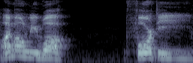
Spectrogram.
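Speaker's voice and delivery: normal talking voice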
